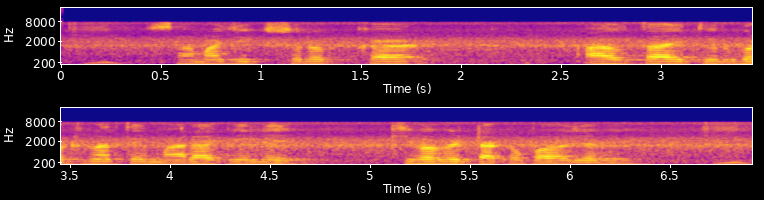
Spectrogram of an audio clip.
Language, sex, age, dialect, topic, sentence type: Bengali, male, 18-24, Jharkhandi, banking, question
